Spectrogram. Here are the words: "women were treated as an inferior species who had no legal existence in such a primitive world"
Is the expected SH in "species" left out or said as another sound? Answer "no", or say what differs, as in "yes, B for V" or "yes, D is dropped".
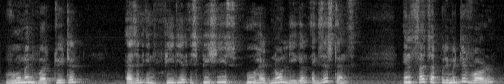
no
